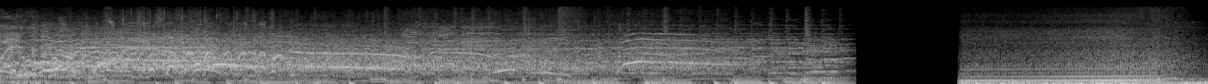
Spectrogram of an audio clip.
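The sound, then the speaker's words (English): A car engine revs loudly and steadily in a Super Bowl TV commercial for Tide, under a busy mix of snickering laughter and voices, then cuts briefly to silence before a steady engine drone returns. “Yeah, just your typical Super Bowl car ad.”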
